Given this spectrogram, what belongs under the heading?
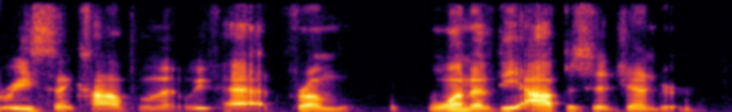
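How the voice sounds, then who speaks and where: Here a man has a bright, sharp tone. The recording is dry and close with no echo. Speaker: podcast host. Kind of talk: casual chat. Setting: video call. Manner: animated.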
